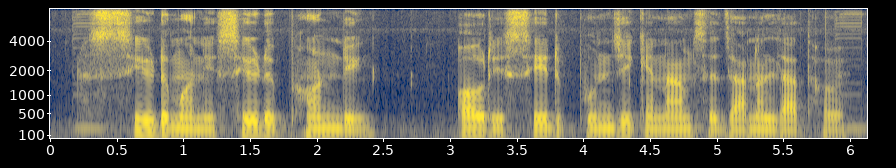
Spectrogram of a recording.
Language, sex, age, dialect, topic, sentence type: Bhojpuri, male, <18, Northern, banking, statement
